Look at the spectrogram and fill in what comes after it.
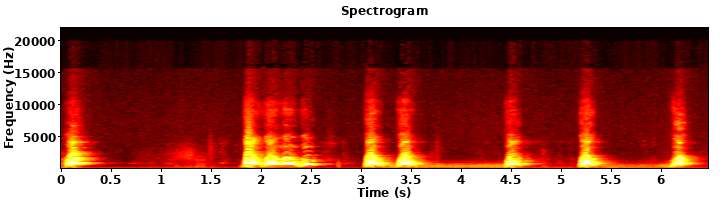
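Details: Puppy producing sharp, high yaps, one alone, then a clustered trio, then a double and single barks with brief ringing tails, spaced roughly a second apart in silence.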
